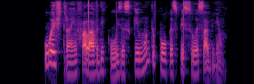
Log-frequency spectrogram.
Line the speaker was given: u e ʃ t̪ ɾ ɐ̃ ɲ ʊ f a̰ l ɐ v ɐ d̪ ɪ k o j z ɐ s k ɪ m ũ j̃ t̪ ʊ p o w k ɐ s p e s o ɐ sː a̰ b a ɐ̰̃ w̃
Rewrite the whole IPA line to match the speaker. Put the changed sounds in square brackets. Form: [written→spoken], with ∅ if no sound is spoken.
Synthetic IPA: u e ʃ t̪ ɾ ɐ̃ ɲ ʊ f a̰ l [ɐ→a] v ɐ d̪ ɪ k o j z ɐ s k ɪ m ũ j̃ t̪ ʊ p o w k ɐ s p e s o ɐ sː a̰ b [a→i] ɐ̰̃ w̃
